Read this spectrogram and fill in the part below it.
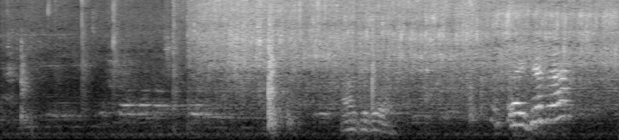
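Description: Chicken lands in a pan of fried ginger garlic paste with onion and green chilli, and a steady sizzle swells up, broken by scraping stir strokes, after a few quiet kitchen clinks.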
